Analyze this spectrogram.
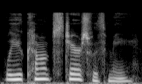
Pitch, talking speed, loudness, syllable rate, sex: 200 Hz, 255 wpm, -15 LUFS, 5.3 syllables/s, female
